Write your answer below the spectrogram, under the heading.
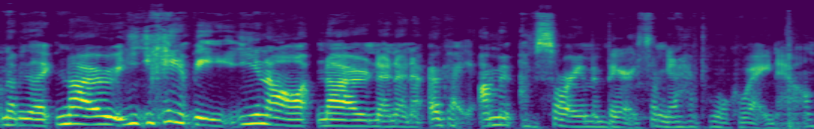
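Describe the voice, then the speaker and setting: Talking at a very fast pace with hardly any pauses, a woman with an American accent uses lively intonation, a medium pitch and big swings in loudness over noticeable background noise. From North Carolina, Greensboro. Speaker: actress. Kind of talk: casual chat. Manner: animated.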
